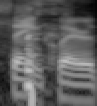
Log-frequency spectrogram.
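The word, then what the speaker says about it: St. Clair: social please uh off doesn't yours rhyme with like eclair who what wait your last name rhymes with eclair no Jordan doesn't yours RH eclair oh yeah it does H yeah eclair are trash it's St Clair though eclaires are trash that's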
